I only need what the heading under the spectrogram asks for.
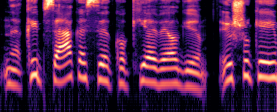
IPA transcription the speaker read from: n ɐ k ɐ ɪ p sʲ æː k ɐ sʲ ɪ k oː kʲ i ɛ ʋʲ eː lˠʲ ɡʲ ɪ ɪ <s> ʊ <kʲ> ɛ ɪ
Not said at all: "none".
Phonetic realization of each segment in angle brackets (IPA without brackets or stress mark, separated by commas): ʃ, kʲ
